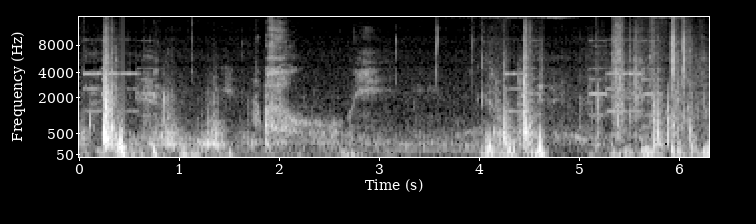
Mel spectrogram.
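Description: A series of thumps and knocks as a person falls while attempting a riding trick and the phone filming is jostled: one loud knock right at the start, another cluster about four seconds in, and a few more near the end, with rustling handling noise between.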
